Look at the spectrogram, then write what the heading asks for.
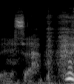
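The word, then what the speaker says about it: A$AP Rocky: So how do you pronounce the dollar sign? – I think it's just ASAP.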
